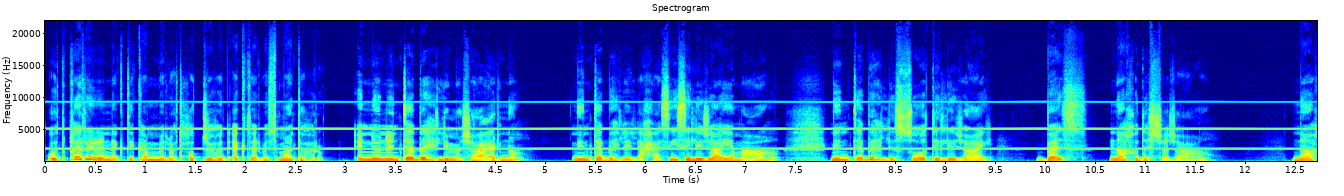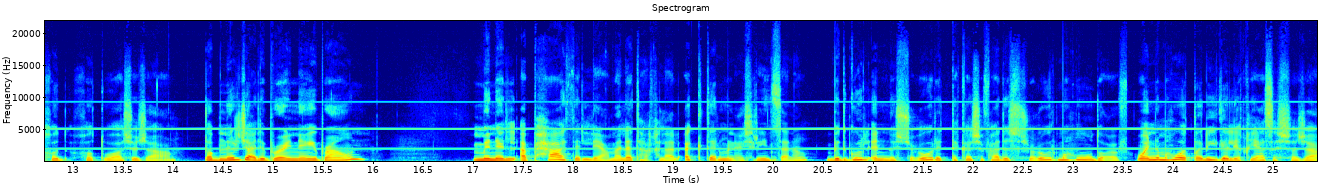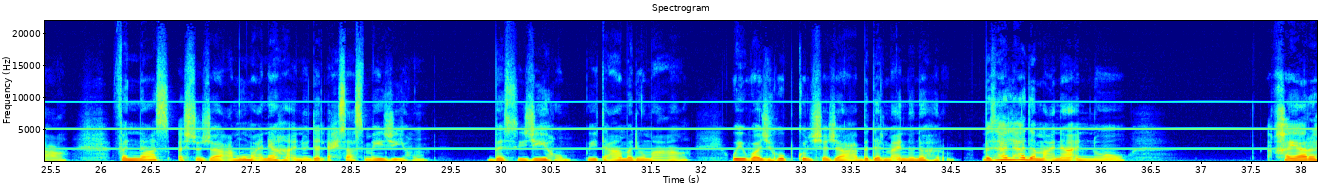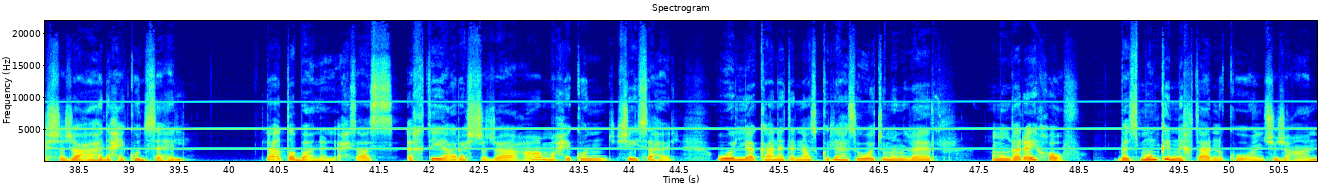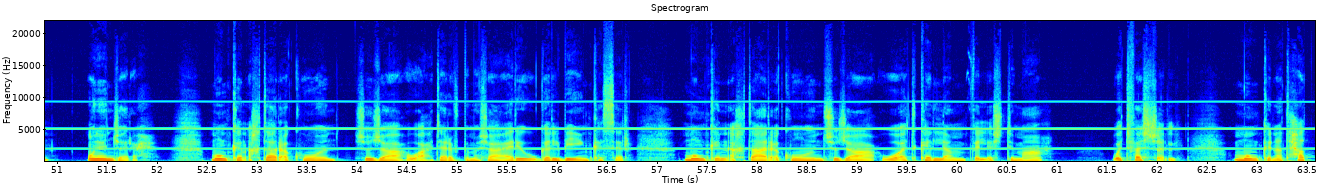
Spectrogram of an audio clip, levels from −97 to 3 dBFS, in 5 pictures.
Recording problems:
high-pitched whine; noticeable; throughout; 2 kHz, 20 dB below the speech

